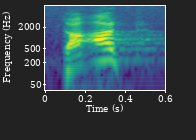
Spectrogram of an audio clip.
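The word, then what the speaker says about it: דעת: Da'at, that's a D. All right, da'at, just make sure here, is a dalet, ayen, and a taf. Dalet, ayen, and tough.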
